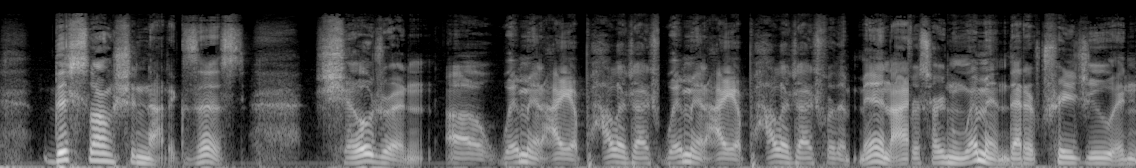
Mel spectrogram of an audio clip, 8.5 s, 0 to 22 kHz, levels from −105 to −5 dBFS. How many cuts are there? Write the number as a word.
four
